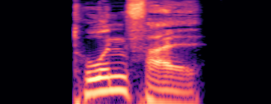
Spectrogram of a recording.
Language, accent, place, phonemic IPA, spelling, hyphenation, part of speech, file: German, Germany, Berlin, /ˈtoːnˌfal/, Tonfall, Ton‧fall, noun, De-Tonfall.ogg
- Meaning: 1. tone (of voice) 2. intonation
